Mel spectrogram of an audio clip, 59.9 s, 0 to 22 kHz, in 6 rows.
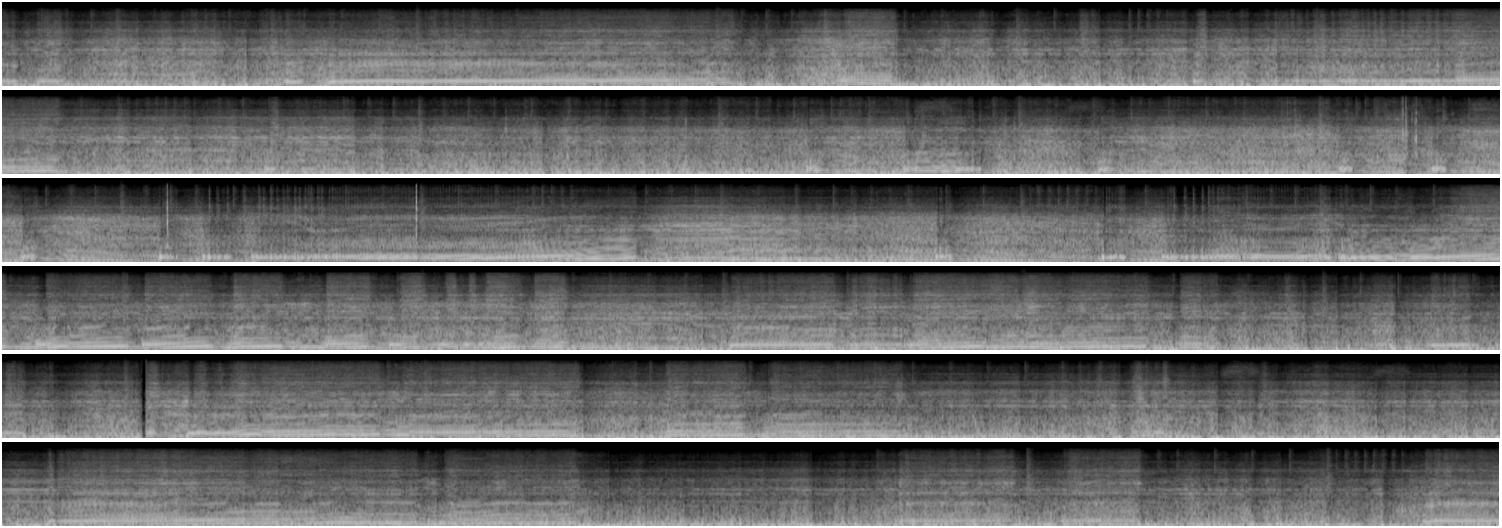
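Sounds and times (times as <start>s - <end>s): two-stroke motorcycle engine revving: 0.0s - 59.9s.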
